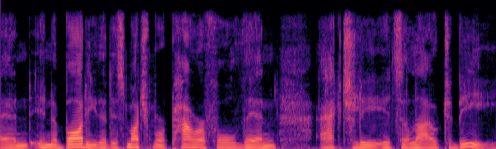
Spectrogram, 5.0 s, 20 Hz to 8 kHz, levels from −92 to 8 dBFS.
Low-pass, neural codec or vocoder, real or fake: 7.2 kHz; codec, 16 kHz, 16 kbps, FreqCodec, larger model; fake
